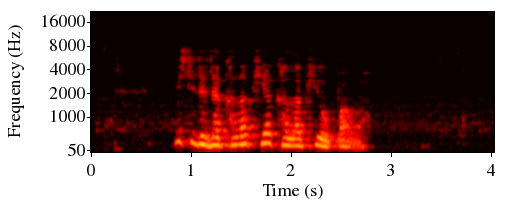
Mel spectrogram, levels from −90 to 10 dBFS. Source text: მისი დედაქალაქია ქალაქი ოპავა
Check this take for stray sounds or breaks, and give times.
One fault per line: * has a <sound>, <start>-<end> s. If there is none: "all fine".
all fine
